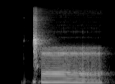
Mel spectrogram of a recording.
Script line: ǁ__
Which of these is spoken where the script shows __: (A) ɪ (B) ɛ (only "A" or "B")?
B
